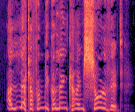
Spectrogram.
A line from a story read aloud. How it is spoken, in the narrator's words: exclaimed Natasha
